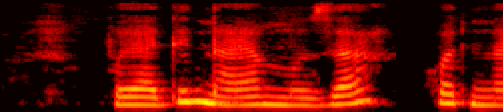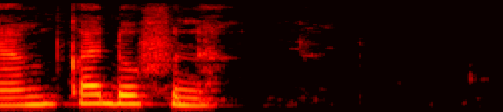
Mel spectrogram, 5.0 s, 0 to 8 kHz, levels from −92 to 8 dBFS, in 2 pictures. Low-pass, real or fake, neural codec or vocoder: 7.2 kHz; real; none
